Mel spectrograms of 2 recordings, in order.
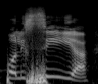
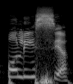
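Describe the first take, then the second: First: The stress falls where Spanish puts it. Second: The stress falls where Portuguese puts it. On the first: "Já em espanhol, seria policia. Então, a sílaba tônica seria uma outra" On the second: "em português, a gente fala polícia"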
